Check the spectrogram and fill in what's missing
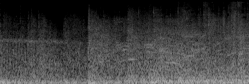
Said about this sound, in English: another barrage from that Scot out the back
